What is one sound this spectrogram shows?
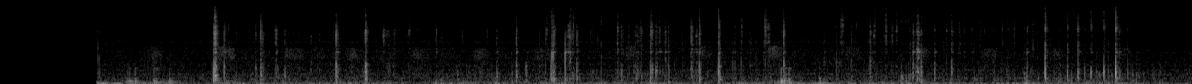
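A gloved hand scrapes and crackles gritty debris off a metal toy.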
